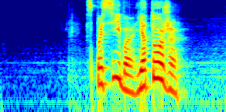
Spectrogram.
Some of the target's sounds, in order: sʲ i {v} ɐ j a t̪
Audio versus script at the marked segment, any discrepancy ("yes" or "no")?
yes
